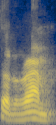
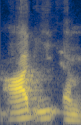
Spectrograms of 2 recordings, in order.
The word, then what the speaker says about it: rem: Then there is another unit of measurement which is known as RAM, REM, RAM. It is spelled like that only.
